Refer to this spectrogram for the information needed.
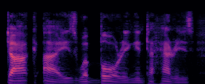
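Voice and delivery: usual speaking voice

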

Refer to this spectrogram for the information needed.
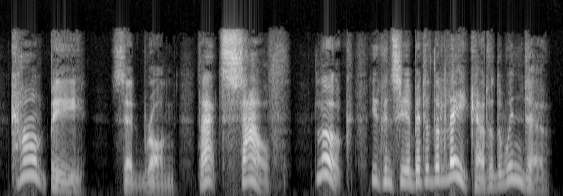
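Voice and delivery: Ron voice. Acted.

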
